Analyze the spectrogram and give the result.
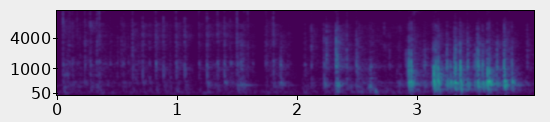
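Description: A long, narrow, hollow white rigid cardboard accessory box, held vertically, is scratched and tapped on its surface with long nails. Quick, dry, clicky taps and scratches come in an uneven patter, with short hollow knocks centered near 1 kHz. The tapping grows louder and denser toward the end.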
